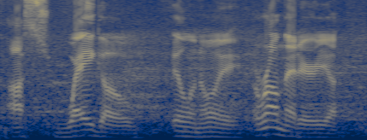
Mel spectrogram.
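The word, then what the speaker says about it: Oswego: from uh I was saying it wrong it's aswo Illinois around that area yeah we'll end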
